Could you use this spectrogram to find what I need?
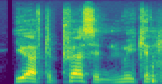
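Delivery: plain reading voice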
